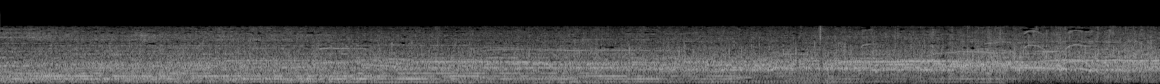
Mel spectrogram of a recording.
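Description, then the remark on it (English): A large crowd, many waving American flags, cheers and applauds continuously for the newly elected 44th president of the United States and vice president-elect Senator Joe Biden, a dense, steady roar of voices with scattered shouts and whoops rising above it, loud throughout. “American flags are being waved by many people in the crowd.”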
